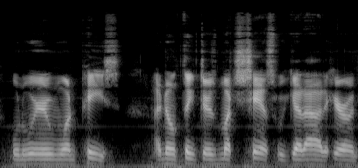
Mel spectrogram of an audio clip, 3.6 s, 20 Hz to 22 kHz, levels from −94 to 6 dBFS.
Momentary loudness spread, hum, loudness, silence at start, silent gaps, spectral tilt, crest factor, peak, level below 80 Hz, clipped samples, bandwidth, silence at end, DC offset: 9 LU; none; -24 LUFS; 0.1 s; none; -1.5 dB/octave; 22 dB; -4 dBFS; -56 dBFS; under 0.1%; 16.5 kHz; 0 s; under 0.1%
